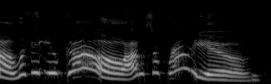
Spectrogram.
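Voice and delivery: high, sing-song praise; high praising baby talk. Pretend. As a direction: praise her like a proud parent. Praising like to a child.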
